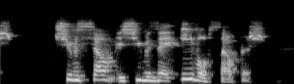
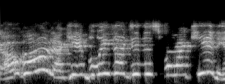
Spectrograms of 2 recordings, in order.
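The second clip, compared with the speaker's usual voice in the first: much higher, a mock gasp of horror; shocked parent. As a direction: play the appalled parent who bought the doll. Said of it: "they're like".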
